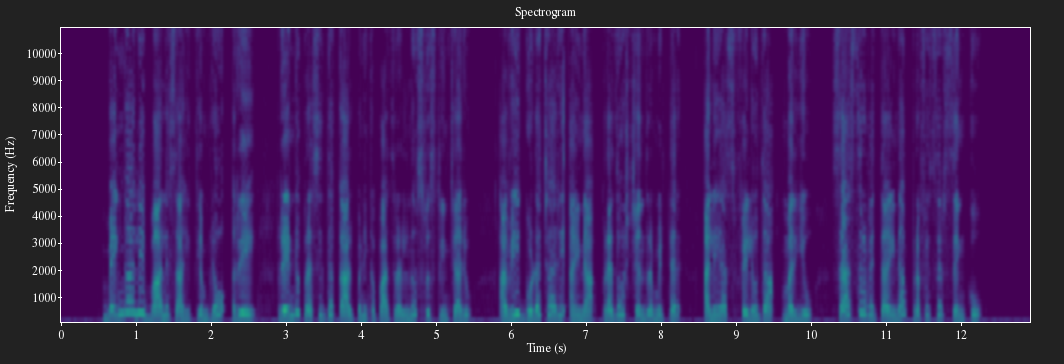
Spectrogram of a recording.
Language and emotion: Telugu, neutral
